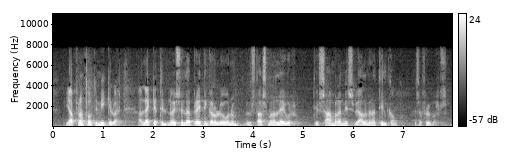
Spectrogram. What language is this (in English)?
Icelandic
